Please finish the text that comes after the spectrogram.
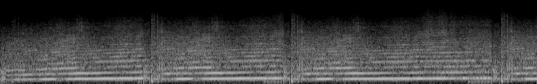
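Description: In Le Mans Ultimate, a Lamborghini race car's engine hums loud and close, its pitch climbing then snapping down at each of three or four gear shifts, with a hint of tyre noise and no voices.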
